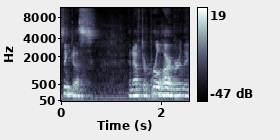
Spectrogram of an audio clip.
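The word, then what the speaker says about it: CINCUS: the US fleet was abbreviated C I N C US and pronounced Sinus and after Pearl Harbor,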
